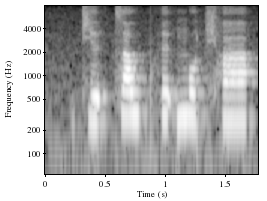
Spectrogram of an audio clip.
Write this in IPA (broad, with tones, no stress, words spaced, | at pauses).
t͡ɕe˨ʔt͡sa˧w pʰe˦ʔŋo˥˧ t͡ɕʰã˧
